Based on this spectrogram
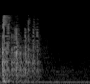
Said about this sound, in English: Okay, let's try. Toss those dice.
